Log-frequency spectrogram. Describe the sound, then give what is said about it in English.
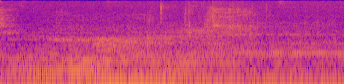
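A car passes by with a low, rumbling engine drone that swells a little around the first second and then holds steady. “That car must be yours because it'll be time to get out of here.”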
